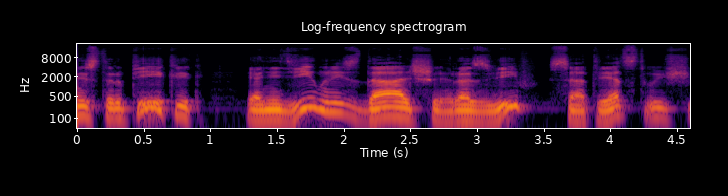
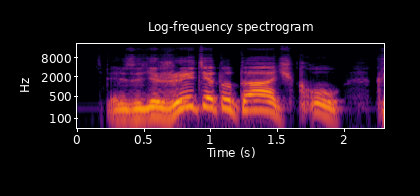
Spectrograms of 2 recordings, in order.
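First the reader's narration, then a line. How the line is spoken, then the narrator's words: Shouted. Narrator (Russian): крикнул Уордль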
